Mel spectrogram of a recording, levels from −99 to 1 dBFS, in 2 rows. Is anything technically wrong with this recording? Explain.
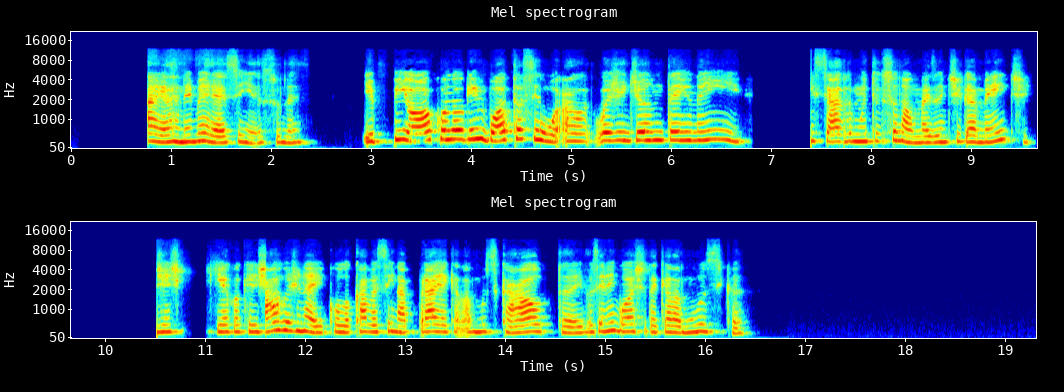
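Yes, there are two faults.

Clipped start after a pause at 0.57 s, 7.18 s and 10.31 s: the output device sleeps through silences of 0.57, 0.45 and 0.74 s and wakes late. The sound then begins abruptly, missing its first 197, 216 and 206 ms.

Compressed frames skipped at 4.69 s, 11.60 s and 14.90 s: whole coded frames, apparently 32 ms each, are dropped. The audio jumps ahead by roughly 200, 150 and 30 ms, consistent with about seven, five and one lost frames.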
